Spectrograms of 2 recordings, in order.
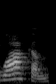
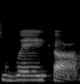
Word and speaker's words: Wacom: If you go to the Wacom site, people who are on their site say they say Wacom, but like my students will be like, it's Wacom. I'm like, let's go to the site and watch the video and see how they pronounce their thing.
